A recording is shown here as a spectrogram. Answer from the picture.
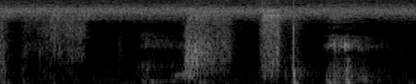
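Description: A few soft footsteps and scuffs in the second half, faint against a steady high hiss.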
